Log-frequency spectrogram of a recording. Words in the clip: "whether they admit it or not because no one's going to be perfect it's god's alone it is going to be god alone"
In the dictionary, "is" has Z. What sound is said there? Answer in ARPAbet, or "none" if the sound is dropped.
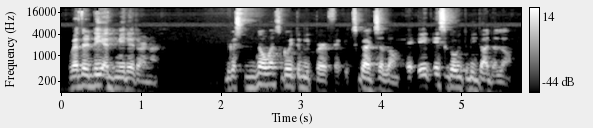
S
